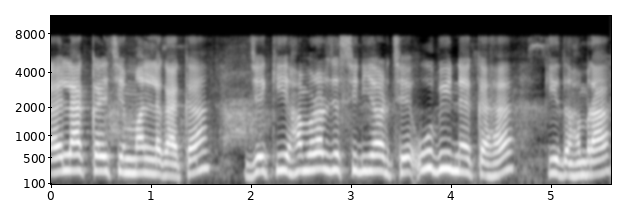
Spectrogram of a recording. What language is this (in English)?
Maithili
